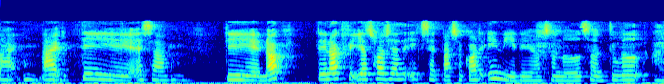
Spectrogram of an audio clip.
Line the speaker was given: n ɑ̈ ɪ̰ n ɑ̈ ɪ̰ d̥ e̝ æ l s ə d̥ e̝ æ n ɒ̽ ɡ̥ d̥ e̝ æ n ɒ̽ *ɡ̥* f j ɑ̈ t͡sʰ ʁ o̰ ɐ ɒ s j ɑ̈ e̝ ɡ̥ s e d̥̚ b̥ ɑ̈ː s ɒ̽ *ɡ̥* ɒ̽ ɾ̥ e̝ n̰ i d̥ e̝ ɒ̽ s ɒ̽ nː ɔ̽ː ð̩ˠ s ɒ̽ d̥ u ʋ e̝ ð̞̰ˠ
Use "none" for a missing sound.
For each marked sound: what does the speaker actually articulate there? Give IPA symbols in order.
ɡ̥, ɡ̥

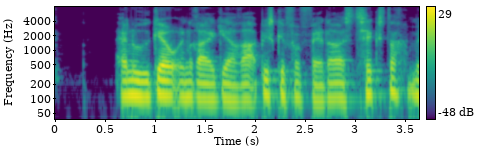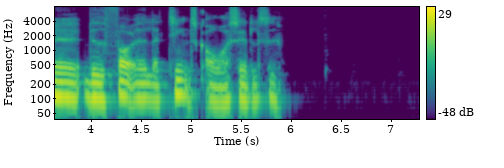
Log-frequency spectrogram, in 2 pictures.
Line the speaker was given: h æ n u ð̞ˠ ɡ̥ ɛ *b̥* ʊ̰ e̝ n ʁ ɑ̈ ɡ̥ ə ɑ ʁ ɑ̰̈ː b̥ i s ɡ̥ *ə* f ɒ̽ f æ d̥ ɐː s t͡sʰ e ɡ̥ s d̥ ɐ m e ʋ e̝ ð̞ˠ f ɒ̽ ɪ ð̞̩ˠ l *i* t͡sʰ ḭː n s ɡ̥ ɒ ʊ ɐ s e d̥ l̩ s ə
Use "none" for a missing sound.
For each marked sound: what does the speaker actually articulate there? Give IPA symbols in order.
none, ə, æ

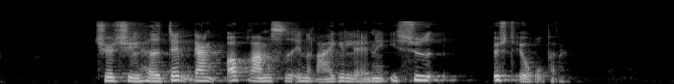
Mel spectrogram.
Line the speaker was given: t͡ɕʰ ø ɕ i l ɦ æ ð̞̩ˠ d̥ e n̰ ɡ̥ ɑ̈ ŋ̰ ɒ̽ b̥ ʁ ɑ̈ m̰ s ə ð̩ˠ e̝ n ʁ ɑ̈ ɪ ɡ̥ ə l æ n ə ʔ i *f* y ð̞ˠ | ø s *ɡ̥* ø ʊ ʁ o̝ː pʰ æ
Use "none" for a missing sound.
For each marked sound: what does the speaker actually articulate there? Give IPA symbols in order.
s, d̥

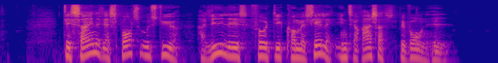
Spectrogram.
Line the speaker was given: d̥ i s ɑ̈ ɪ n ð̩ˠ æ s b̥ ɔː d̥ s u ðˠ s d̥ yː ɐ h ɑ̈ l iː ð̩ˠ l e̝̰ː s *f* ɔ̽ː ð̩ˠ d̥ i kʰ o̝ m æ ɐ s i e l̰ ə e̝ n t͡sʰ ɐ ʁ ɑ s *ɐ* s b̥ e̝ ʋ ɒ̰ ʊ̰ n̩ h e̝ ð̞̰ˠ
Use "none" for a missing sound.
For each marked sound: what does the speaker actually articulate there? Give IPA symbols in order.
f, ɐ

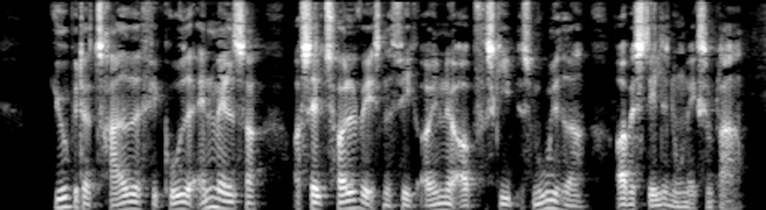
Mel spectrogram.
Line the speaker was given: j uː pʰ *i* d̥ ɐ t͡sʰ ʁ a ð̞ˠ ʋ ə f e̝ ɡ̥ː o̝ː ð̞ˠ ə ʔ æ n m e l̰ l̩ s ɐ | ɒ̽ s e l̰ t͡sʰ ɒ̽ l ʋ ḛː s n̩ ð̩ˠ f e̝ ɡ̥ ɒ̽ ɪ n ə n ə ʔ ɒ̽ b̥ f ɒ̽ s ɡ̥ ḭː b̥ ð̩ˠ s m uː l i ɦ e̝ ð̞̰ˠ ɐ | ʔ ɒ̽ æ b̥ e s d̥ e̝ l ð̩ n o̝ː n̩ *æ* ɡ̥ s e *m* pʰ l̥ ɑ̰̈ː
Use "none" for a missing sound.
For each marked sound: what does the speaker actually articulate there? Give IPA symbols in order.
i, e, m

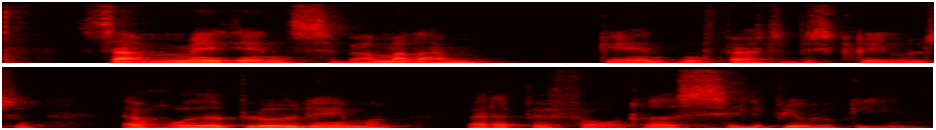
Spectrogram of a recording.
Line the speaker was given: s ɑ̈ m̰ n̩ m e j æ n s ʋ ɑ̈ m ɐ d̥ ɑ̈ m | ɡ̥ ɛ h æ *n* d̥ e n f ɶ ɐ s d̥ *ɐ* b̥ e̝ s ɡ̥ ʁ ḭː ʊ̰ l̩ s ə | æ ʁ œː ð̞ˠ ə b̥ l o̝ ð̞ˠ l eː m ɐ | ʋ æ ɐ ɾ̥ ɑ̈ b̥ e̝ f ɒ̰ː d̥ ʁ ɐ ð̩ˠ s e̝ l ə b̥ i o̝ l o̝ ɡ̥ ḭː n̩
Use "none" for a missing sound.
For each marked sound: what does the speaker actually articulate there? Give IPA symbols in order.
n, ə

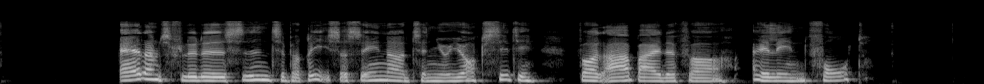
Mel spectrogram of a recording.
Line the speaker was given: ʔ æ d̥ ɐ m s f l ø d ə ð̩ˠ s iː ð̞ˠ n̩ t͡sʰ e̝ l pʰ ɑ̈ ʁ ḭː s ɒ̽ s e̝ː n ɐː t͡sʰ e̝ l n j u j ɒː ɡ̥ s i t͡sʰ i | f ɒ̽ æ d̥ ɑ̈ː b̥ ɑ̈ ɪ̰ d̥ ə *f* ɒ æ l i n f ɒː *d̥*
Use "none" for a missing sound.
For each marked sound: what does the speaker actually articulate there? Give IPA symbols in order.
f, d̥

